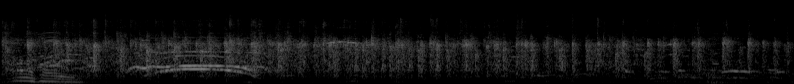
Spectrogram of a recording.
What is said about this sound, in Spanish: Y este es el aplauso que os merecéis.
